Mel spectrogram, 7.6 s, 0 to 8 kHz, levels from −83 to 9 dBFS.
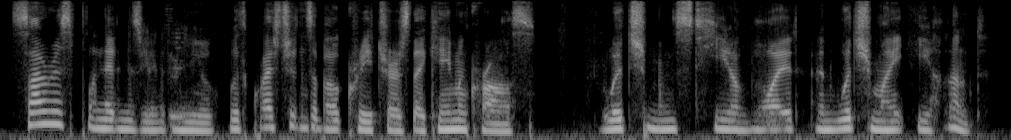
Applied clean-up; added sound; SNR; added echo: neural diffusion model UNIVERSE++.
